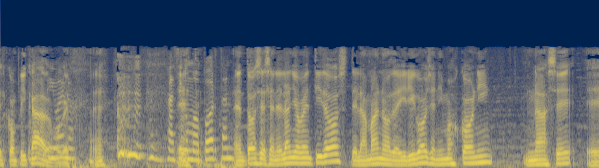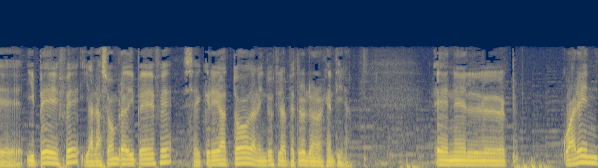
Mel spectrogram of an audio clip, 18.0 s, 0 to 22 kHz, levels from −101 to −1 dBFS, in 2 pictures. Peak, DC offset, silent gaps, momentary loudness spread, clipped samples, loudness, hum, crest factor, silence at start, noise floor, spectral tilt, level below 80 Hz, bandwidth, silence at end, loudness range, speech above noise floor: -2 dBFS; under 0.1%; none; 12 LU; under 0.1%; -15 LUFS; none; 12 dB; 0 s; -34 dBFS; -7 dB/octave; -28 dBFS; 7.2 kHz; 0 s; 4 LU; 20 dB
